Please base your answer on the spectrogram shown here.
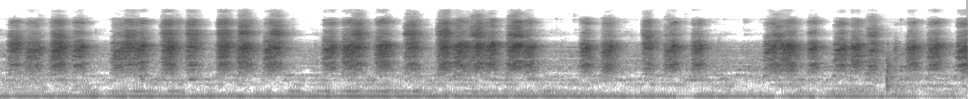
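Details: Sooty-headed bulbul calling loudly in the night: clustered bursts of coarse, buzzy chatter, each run of notes separated by brief silences, with a low mechanical hum in the background.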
